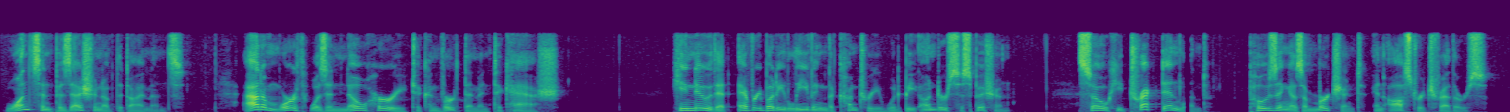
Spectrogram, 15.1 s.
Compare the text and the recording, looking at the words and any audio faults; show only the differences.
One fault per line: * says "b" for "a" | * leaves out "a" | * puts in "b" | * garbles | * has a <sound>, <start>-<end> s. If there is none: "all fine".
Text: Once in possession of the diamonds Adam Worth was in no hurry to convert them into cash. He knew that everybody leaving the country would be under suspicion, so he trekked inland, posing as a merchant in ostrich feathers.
* has a dropout, 11.8-11.9 s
